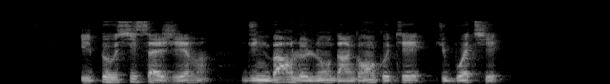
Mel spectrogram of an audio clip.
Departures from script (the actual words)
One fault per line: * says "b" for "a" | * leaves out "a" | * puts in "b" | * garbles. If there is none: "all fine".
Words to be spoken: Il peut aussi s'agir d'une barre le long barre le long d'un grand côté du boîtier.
* leaves out "barre le long"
